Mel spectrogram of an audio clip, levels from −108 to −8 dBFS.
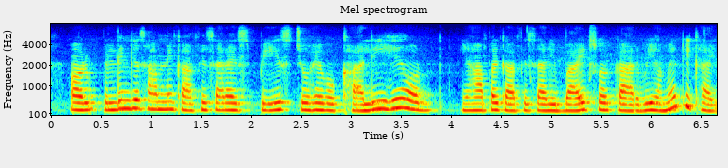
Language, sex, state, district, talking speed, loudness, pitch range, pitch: Hindi, female, Chhattisgarh, Rajnandgaon, 190 wpm, -25 LUFS, 210-235 Hz, 225 Hz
